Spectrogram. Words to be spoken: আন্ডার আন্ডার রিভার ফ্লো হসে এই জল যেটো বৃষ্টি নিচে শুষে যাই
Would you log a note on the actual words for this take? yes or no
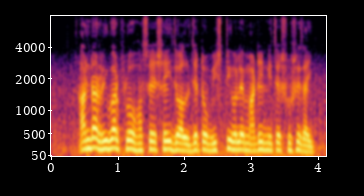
yes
